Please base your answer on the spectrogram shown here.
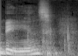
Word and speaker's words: beans: En la palabra beans, tenemos la terminación con sonido z, z. Beans.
